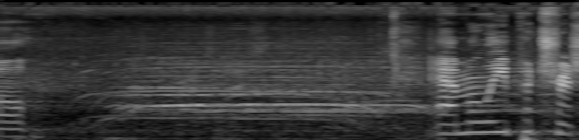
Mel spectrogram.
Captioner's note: audience cheering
